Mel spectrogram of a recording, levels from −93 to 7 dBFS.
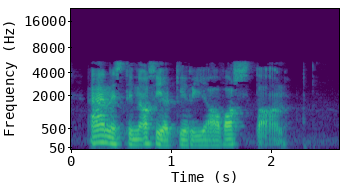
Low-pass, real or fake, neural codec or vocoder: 5.4 kHz; real; none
